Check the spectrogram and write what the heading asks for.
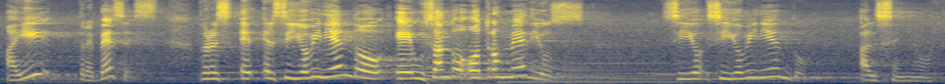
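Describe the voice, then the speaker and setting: A woman's voice: on the high side, lively intonation, measured pace, fairly bright tone, in a large hall, faint music behind. A middle-aged woman preaching a sermon, emphatic and repetitive, often asking the congregation "¿sabe?". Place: church sanctuary.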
